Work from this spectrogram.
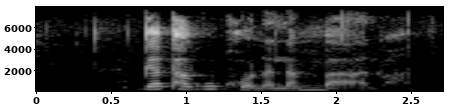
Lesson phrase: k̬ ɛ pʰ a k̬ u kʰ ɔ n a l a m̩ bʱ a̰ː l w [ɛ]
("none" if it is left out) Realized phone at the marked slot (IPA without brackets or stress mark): a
